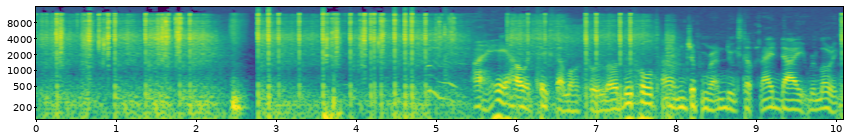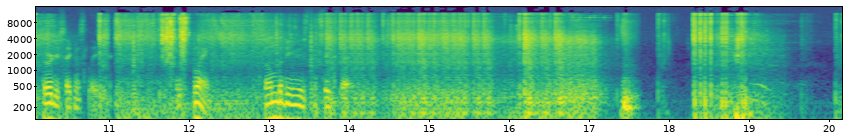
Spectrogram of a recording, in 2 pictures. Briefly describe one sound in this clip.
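Rapid bursts of gunfire rattle.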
